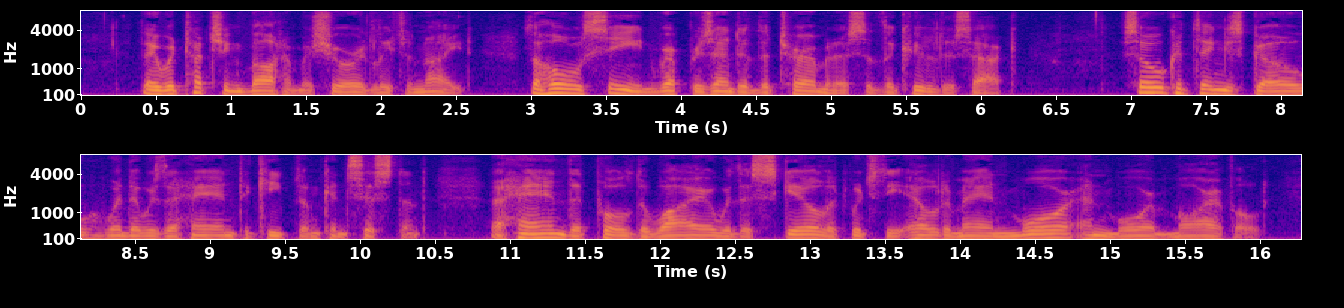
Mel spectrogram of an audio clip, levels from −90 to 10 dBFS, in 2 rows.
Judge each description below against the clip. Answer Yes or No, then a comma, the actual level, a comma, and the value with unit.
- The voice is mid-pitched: No, low, 105 Hz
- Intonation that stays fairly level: No, average, 4.2 semitones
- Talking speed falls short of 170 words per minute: No, average, 175 wpm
